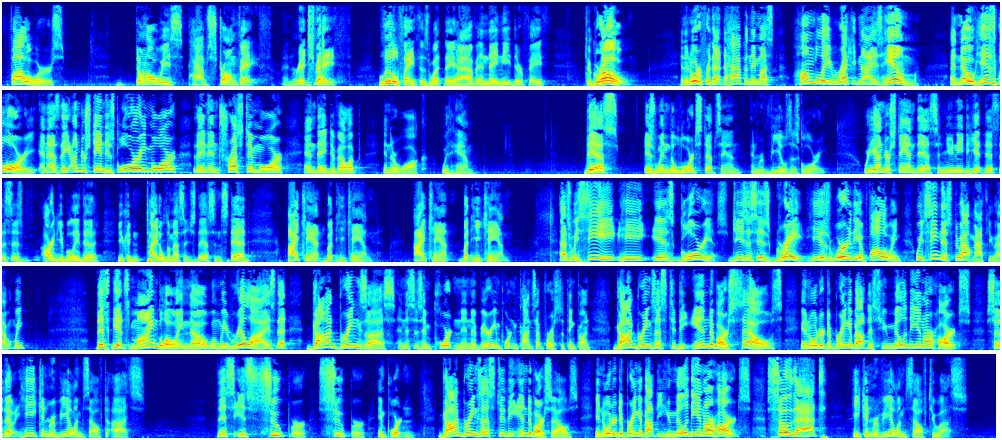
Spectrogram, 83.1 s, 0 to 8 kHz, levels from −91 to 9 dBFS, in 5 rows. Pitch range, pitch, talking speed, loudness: 150-230 Hz, 190 Hz, 145 wpm, -21 LUFS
